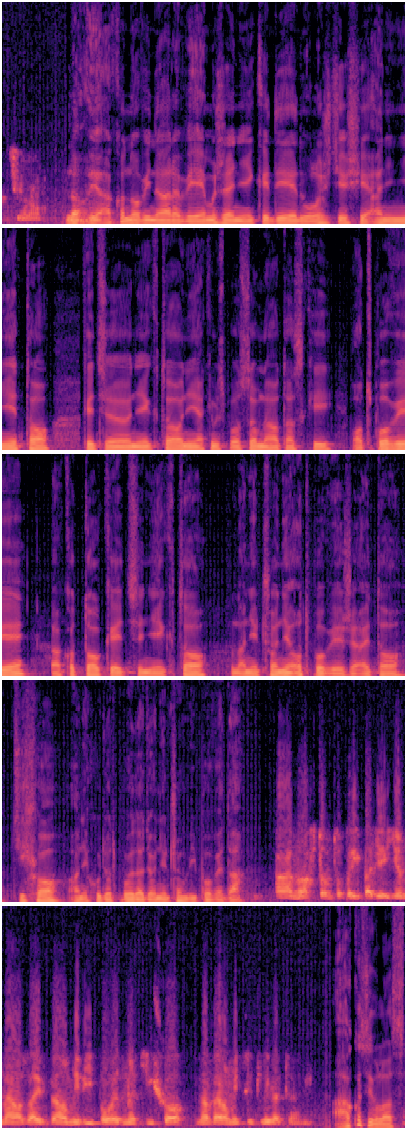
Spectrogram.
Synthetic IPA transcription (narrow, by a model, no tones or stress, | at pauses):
t͡siɔ̰na̰ | nɔjaakɔnɔʋinaːɾʋɪɛmʒɛɲɪɛkɛd̪ijɛd̪ʊɔlɛʒicɛjʃɪɛʔaɲiɲɪɛt̪ɔkɛɟɲɪɛkt̪ɔɲɪɛakiːmspʊɔsɔbɔmnaɔt̪aːski | ɔt̪pɔʋɪɛ | akɔt̪ɔkɛcɲɪɛkt̪ɔ | naɲɪɛt͡ʃɔɲɛɔt̪pɔʋɪɛʒɛajt̪ɔcixɔa̰ɲɛxuɟɔt̪̚pɔʋɛd̪aɟɔɲɪɛt͡ʃɔmʋipɔʋɛd̪a̰ːaːnɔaft̪ɔmt̪ɔpɾiːpaɟɛiɟɛnaɔzajʋɛlmiʋiːpɔʋɛd̪nɛcixɔnaʋɛlmit͡sit̪liʋɛːt̪ɛ̰ːmḭ | ʔa̰akɔsiʋlas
